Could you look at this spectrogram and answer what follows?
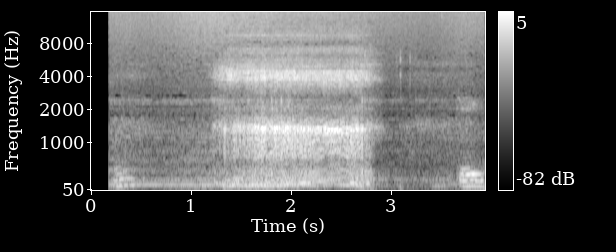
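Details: Brother snoring during sleep: a long, rough, droning snore on the in-breath, followed by a quieter breath; snoring.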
